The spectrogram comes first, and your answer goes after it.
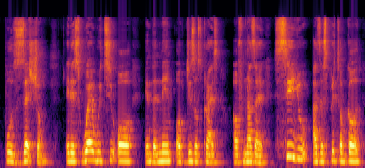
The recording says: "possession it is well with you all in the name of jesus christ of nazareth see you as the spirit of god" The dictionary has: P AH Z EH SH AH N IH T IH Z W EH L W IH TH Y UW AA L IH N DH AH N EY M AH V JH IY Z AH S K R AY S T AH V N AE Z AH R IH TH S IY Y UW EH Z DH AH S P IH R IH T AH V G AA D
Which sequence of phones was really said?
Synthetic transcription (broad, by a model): P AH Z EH SH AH N IH T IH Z W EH W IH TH Y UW AA L IH N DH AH N EY M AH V JH IY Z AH S K R AY S T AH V N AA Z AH R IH T S IY Y UW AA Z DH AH S P IH R IH T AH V G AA D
